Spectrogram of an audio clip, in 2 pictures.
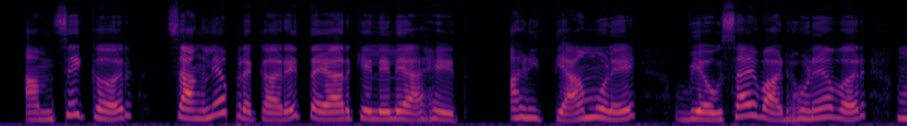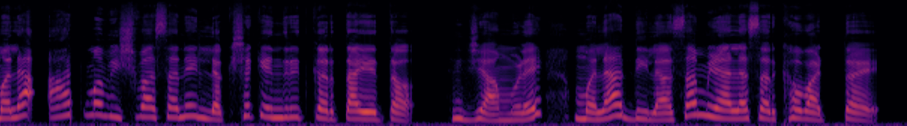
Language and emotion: Marathi, happy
